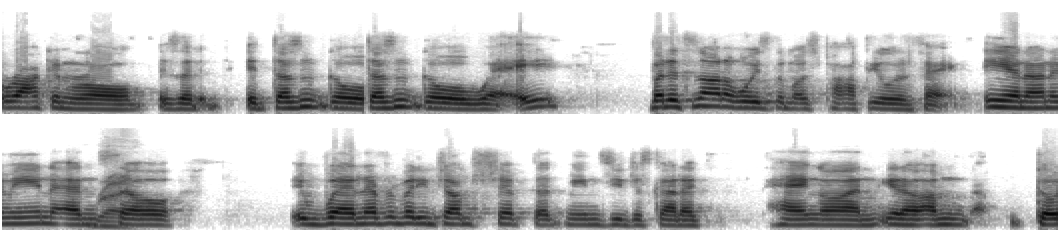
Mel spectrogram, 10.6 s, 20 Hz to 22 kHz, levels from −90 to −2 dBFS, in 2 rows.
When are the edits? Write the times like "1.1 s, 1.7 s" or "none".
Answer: 1.8 s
